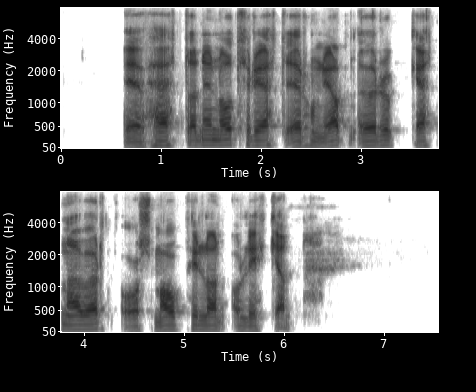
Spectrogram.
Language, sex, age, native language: Icelandic, male, 50-59, Icelandic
